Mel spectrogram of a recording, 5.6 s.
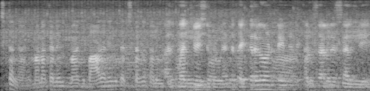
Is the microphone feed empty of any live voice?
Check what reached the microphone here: No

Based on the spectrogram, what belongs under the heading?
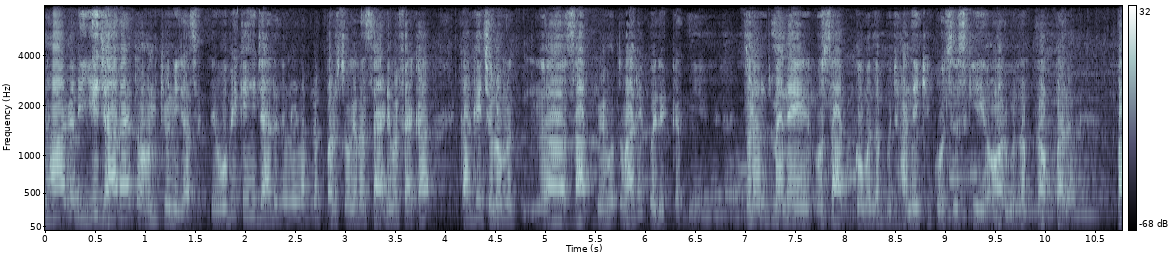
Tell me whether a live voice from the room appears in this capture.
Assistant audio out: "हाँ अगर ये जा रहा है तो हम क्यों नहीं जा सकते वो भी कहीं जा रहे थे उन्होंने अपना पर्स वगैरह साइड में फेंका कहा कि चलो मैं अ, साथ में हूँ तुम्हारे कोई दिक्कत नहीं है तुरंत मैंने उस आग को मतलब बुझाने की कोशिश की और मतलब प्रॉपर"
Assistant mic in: Yes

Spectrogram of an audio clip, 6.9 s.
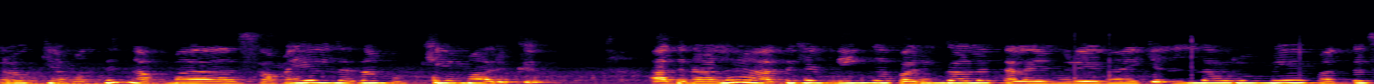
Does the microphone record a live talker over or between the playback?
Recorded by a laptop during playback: No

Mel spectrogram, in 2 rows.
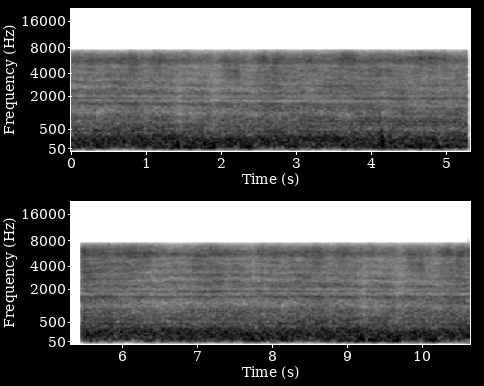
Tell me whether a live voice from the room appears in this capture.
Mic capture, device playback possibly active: No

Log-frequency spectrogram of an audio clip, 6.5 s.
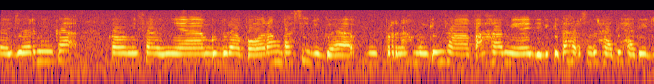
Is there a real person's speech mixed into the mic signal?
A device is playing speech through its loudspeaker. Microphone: No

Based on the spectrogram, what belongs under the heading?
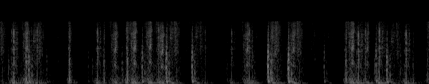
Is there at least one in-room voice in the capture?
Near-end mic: No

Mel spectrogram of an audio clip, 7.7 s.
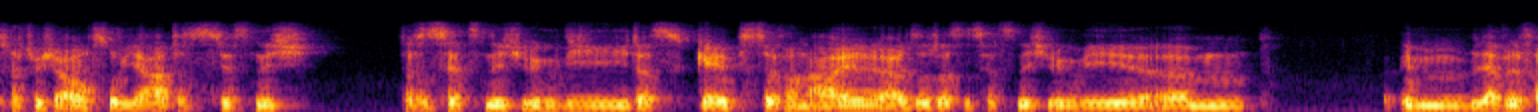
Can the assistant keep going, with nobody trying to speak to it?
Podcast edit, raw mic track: Yes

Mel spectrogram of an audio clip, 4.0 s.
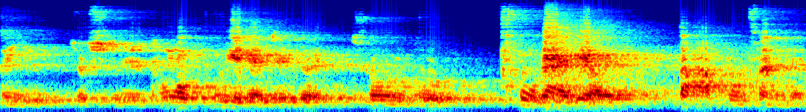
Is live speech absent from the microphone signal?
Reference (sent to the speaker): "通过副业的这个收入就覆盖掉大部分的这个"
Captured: Yes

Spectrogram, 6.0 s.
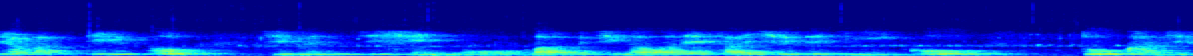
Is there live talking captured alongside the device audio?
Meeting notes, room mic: No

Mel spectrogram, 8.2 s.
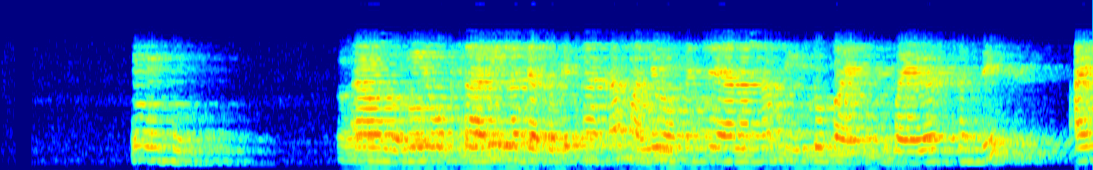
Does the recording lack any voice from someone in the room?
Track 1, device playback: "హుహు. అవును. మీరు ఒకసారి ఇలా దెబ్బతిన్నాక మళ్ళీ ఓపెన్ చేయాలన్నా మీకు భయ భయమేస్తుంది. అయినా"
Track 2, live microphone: No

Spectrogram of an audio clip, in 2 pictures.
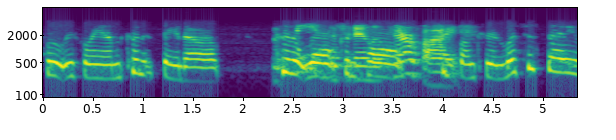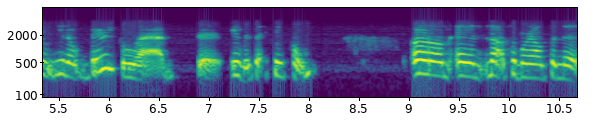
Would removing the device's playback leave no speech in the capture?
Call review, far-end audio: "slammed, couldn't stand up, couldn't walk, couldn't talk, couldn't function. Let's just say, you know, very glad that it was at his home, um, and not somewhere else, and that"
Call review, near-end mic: No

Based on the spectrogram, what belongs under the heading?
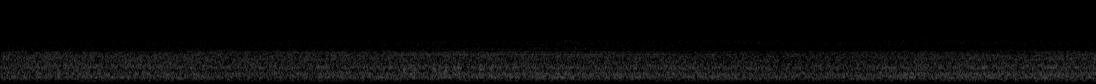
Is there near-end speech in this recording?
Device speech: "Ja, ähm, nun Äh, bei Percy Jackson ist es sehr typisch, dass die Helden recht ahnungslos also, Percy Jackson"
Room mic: No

